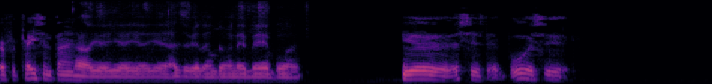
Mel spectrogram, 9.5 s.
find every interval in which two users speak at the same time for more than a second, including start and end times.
none

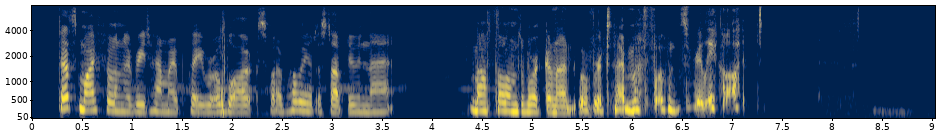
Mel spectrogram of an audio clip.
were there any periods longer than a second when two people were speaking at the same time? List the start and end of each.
none

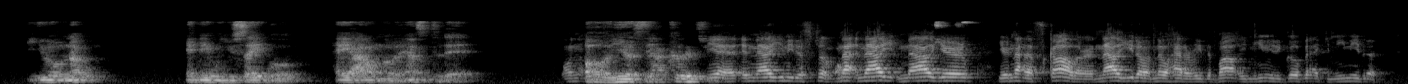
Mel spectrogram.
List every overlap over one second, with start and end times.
none

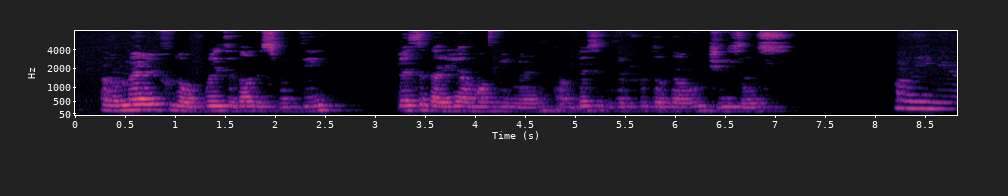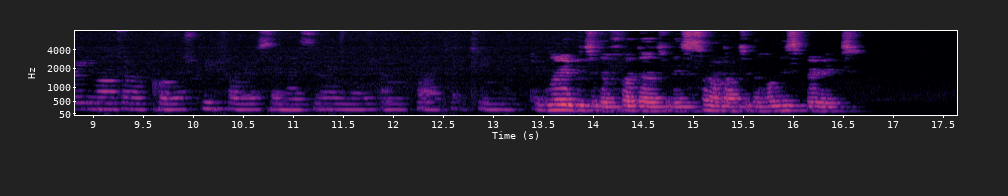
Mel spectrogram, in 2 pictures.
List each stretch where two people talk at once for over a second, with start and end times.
none

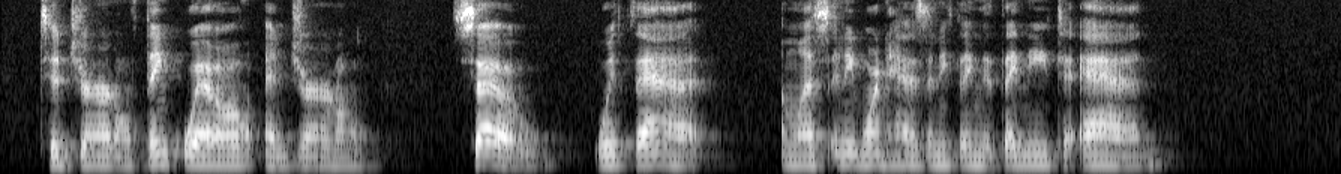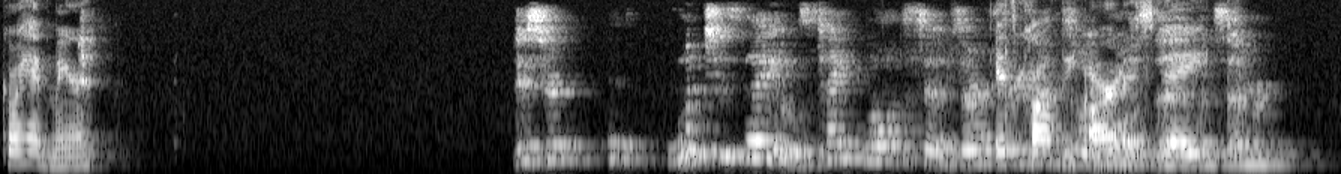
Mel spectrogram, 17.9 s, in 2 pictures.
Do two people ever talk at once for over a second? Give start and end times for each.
15.6-17.2

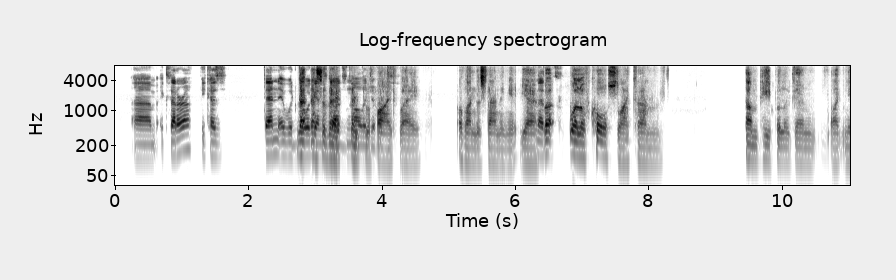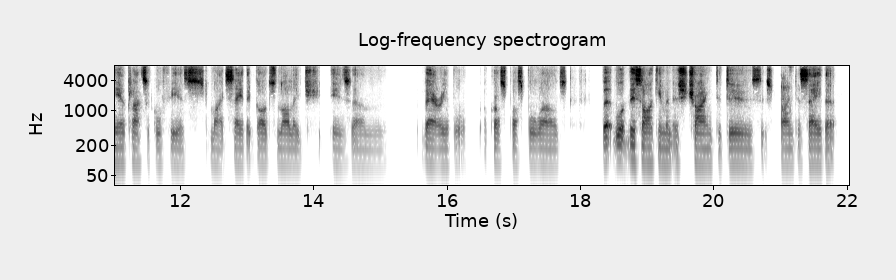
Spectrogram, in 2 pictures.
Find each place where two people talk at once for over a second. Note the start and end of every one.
2.7-4.0

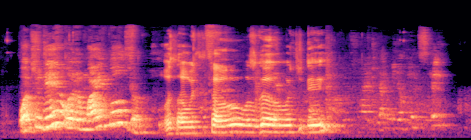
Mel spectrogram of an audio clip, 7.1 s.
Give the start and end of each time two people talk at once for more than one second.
none

